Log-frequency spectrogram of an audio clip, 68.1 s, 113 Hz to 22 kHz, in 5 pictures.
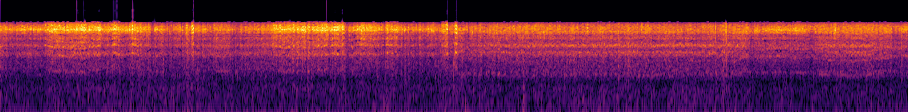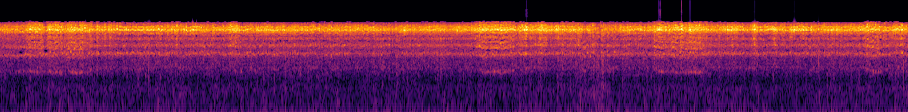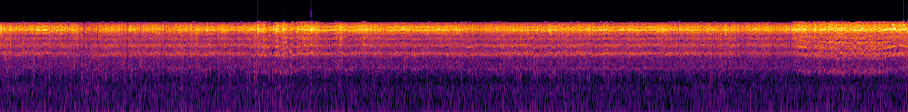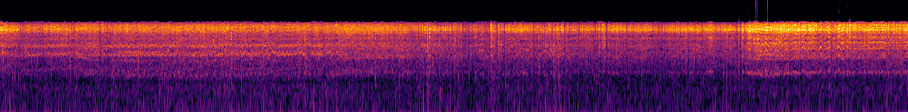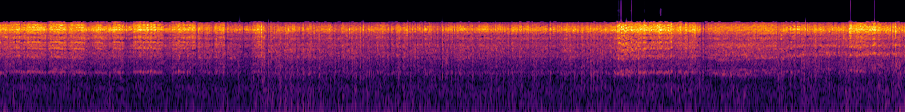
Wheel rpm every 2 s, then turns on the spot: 230, 230, 220, 210, 200, 190, 200, 220, 230, 230, 230, 230, 230, 230, 230, 230, 230, 230, 230, 220, 220, 200, 200, 200, 200, 200, 200, 200, 200, 200, 200, 200, 200, 220.
none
